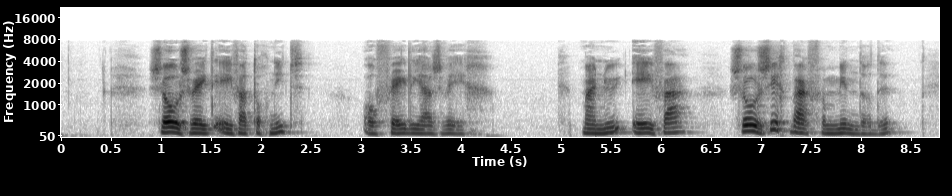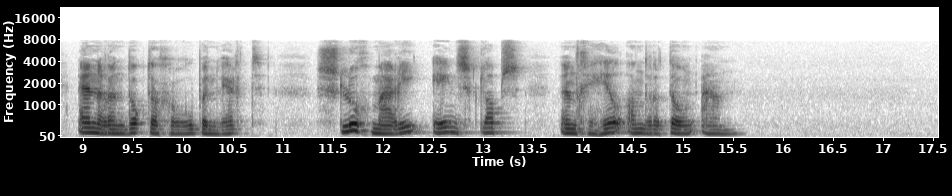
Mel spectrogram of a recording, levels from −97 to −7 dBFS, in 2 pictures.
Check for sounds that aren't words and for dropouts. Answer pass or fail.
pass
